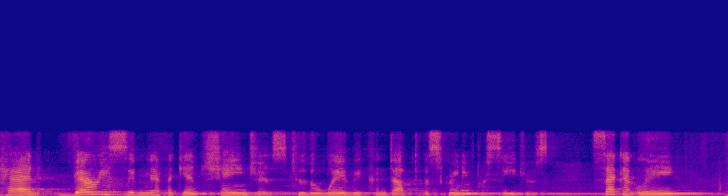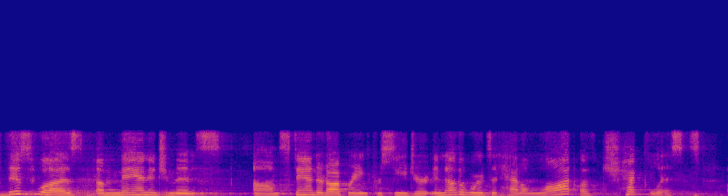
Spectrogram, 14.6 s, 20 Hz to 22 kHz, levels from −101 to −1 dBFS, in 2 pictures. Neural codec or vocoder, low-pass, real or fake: codec, 32 kHz, 1.9 kbps, SNAC; 7.2 kHz; fake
